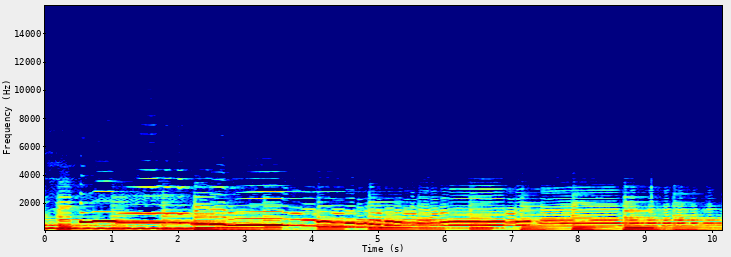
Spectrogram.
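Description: Instrumental break in a jazz vocal-standard arrangement: a solo horn plays a melody line that slides up and down over bass and band accompaniment.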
